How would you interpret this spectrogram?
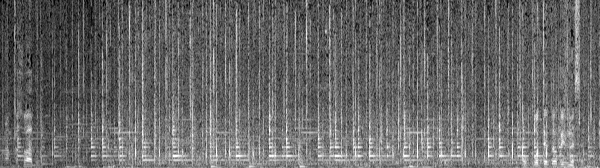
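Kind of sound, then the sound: animal, horse hooves clip-clopping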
